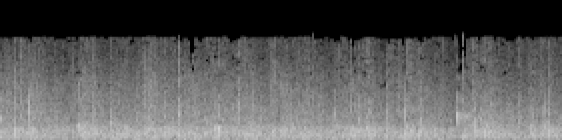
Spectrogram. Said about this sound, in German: Einen Applaus für diesen jungen, talentierten Musiker.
